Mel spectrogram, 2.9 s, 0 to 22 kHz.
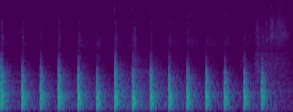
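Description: Fourteen quick, evenly spaced knocks on the untreated sheet metal door panel of a Mercedes C-Class, knocked again for comparison with the soundproofed door. Each knock gives a short, hollow, tinny ring centered around 420 Hz that dies away quickly, showing the panel is not soundproofed.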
